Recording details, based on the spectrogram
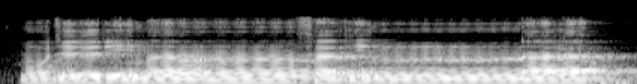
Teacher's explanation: മുജ്രിമൻ, ഈ പദത്തിൽ ജീമിൻ്റെ സുക്കൂൻ ഖൽഖല സുഗ്റ നൽകി ശബ്ദം ഹറക്കത്ത് പോലെ ചലിപ്പിക്കുക · മുജ്രിമൻ ഫഇന്ന ലഹു, മുജ്രിമൻ എന്നതിലെ തൻവീൻ ശേഷം ഫ എന്നതുകൊണ്ട് ഇഖ്ഫാ ഹഖീഖി നൽകി മറച്ചു മണിക്കുക, അവ്യക്തമാക്കി മണിച്ചുച്ചരിക്കണം.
